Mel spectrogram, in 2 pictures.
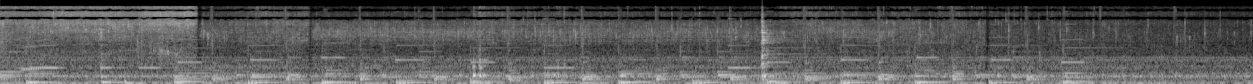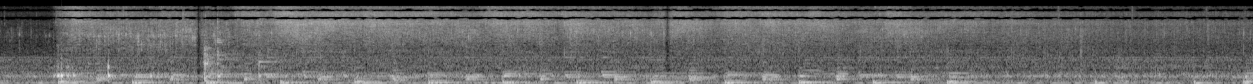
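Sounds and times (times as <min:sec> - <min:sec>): background music: 0:00.0 - 0:11.3, 0:13.1 - 0:22.6
onions sizzling in pot: 0:00.0 - 0:25.0
spoon clinking against pot: 0:14.6 - 0:15.7.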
